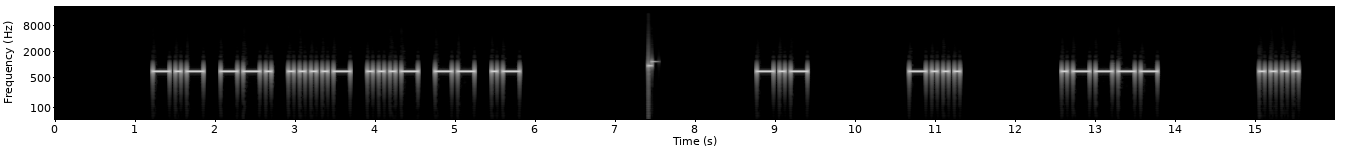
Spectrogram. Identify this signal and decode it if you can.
Morse code, heard as a keyed tone, about 17 wpm, spaced as for 10 wpm, 700 Hz. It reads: KG4VMA KB1H
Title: USA Call Signs - 6 Characters - 6x Character Spacing - 17wpm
